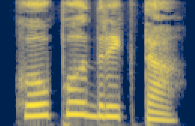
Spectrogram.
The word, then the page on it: ಕೋಪೋದ್ರಿಕ್ತ: kōpōdrikta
